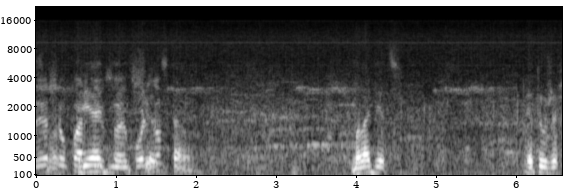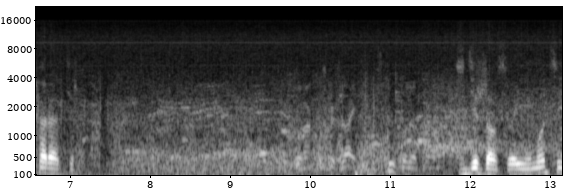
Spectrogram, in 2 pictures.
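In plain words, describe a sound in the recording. A large crowd murmurs softly in an echoing hall.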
